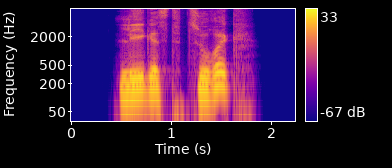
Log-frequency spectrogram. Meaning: second-person singular subjunctive I of zurücklegen
- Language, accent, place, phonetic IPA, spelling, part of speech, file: German, Germany, Berlin, [ˌleːɡəst t͡suˈʁʏk], legest zurück, verb, De-legest zurück.ogg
